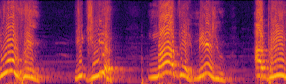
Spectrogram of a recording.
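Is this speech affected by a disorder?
Yes: cerebral palsy; no speech as child.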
